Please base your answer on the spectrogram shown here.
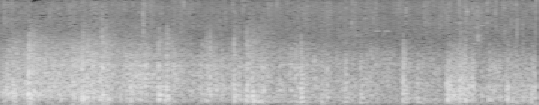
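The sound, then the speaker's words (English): Loud thunder directly overhead rumbles continuously, deep and heavy, with a steady wash of rain hissing underneath, during a muggy hike. No voices are heard. “That's pretty much directly overhead.”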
